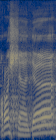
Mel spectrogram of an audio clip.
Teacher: rasyada mat iwad 2 harokat kita panjangkan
